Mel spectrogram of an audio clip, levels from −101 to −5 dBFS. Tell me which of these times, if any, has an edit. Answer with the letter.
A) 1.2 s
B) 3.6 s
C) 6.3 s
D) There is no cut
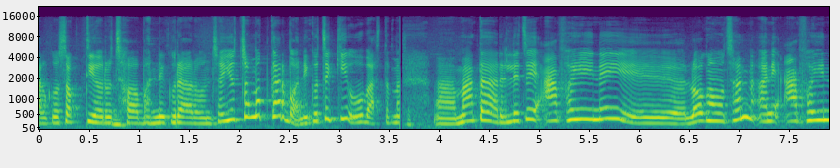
B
